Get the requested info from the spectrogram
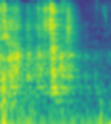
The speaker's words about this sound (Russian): Извините, если вы слышите э, шум на фоне, это мой щенок.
